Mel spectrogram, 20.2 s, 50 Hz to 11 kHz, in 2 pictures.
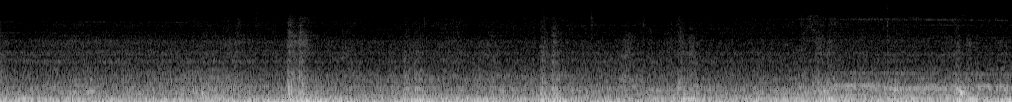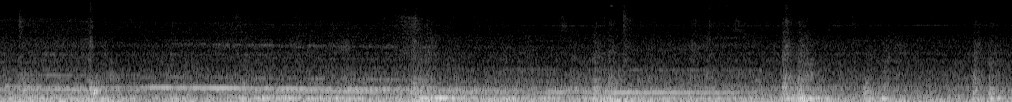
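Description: Keihan 10000 series electric train running along the track: a steady low rumble with wheels clicking over rail joints now and then. Through the second half a faint whine slowly falls in pitch.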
